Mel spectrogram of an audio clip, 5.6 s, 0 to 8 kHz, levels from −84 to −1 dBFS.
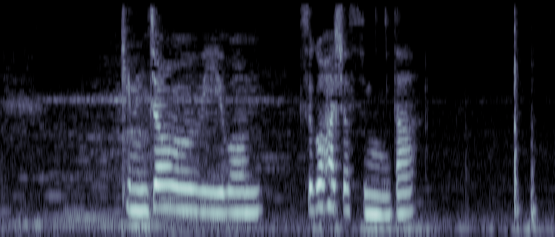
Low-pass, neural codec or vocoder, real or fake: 7.2 kHz; none; real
